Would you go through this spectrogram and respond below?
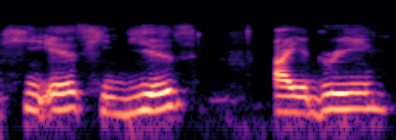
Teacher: we have this insertion of a Y sound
